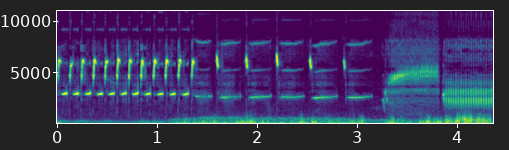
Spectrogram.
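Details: Male canary singing: a fast run of paired high chirps at an even beat, then slower spaced whistled notes and a sustained buzzy trill at the end, over a low background rumble.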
